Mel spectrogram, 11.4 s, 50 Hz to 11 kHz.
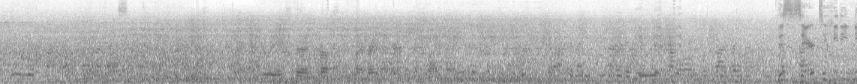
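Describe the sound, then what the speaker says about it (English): Air Tahiti Nui Boeing 787-9 Dreamliner taking off at Los Angeles airport for Paris, a loud, sustained jet engine roar with traffic-like rumble beneath, and someone talking over it throughout. "This is Air Tahiti Nui Flight 8 taking off to Paris on the 787-9 Dreamliner Revolve."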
